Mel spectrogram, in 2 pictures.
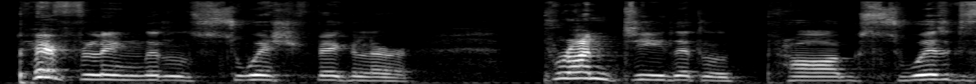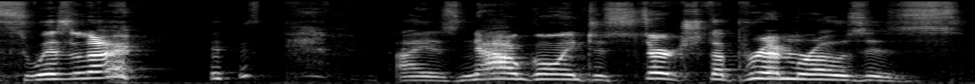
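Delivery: slow, loud mocking roar; shouting giant. A narrator's reading. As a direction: jeer and bellow. Giant keeps insulting.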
